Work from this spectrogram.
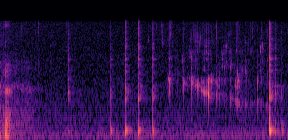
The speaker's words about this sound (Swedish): Häll upp nu nära micken din där Victor, så folk, får, folk får höra.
